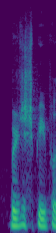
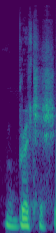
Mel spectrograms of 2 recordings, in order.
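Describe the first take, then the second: First: "British people" with a crisp T, the British way; British pronunciation. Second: "British" with the T flapped like a D; American British. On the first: Teacher imitating how Britons say "British people". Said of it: "British people say". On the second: Teacher imitating how Americans say "British". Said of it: "That's how American would say". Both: Shown as a demonstration.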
